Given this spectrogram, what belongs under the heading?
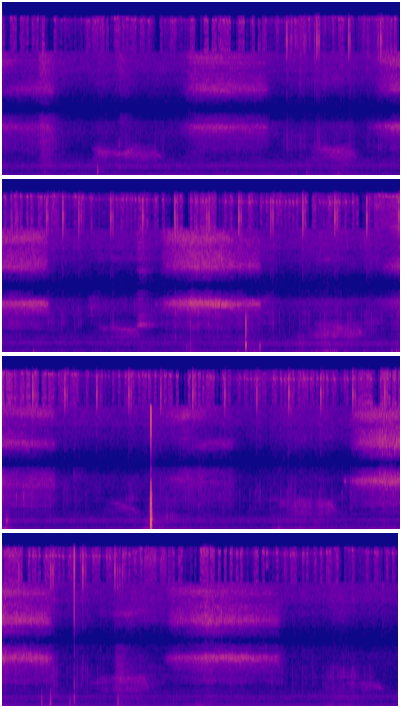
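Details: Cat snoring while asleep: quiet, soft snuffling snores with small sniffs over faint room noise.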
